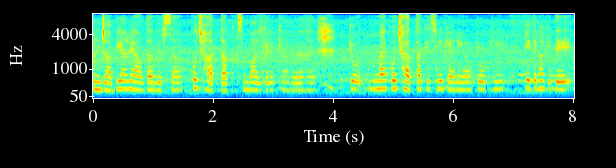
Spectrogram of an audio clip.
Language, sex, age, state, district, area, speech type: Punjabi, female, 18-30, Punjab, Muktsar, urban, spontaneous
